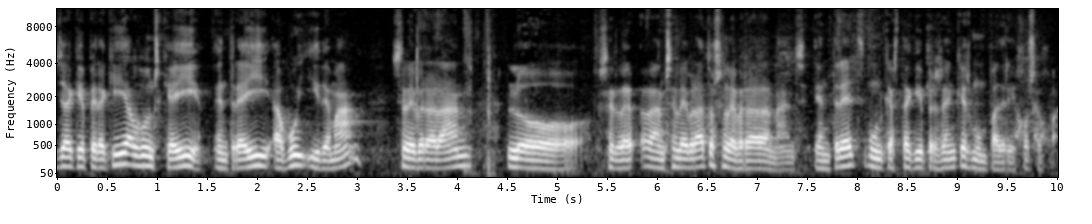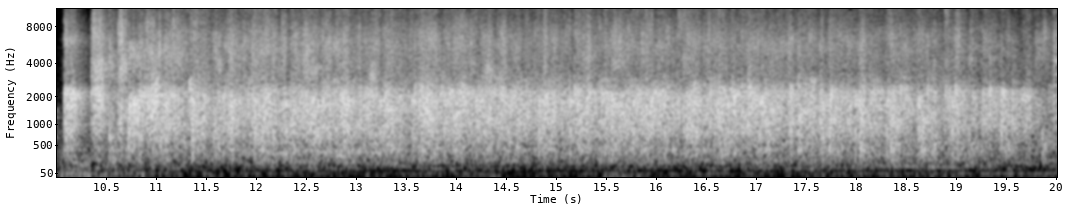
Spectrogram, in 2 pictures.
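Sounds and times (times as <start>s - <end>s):
speech: 0.0s - 10.4s
crowd applauding: 10.1s - 20.0s.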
